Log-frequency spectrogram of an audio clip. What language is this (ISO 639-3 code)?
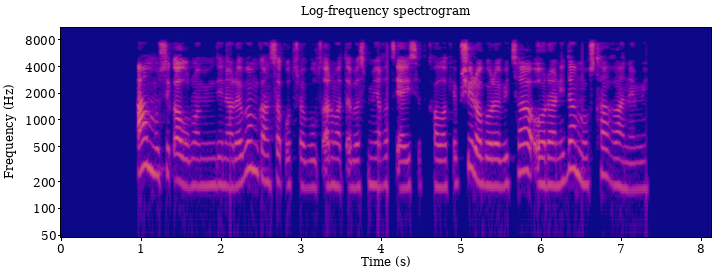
kat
